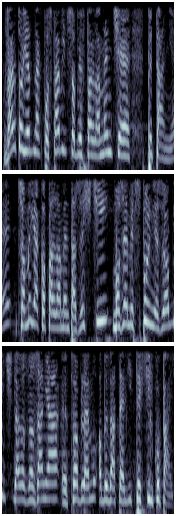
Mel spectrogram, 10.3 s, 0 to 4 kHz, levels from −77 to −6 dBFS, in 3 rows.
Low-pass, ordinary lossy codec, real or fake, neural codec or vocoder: 3.6 kHz; none; real; none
